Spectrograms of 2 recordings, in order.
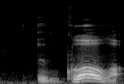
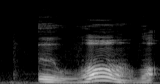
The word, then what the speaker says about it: ugwo: But you may also hear ugwo ongi, which means brush your hair. So rather than saying uwo ongi with a W, it becomes ugwo with a GW pronunciation.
